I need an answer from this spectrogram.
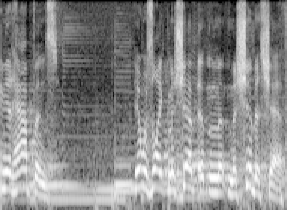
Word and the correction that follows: Mephibosheth: How do you say that? Uh, Say it. Mephibosheth. Fibba, Mephibosheth.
